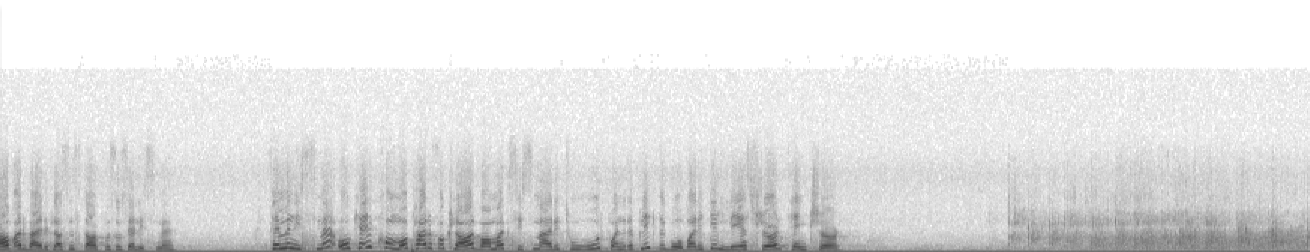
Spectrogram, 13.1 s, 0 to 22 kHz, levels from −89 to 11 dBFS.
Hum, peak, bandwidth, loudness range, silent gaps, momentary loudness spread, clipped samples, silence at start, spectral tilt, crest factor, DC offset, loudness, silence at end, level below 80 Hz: 50 Hz at -45 dBFS; -8 dBFS; 16.5 kHz; 14 LU; none; 24 LU; under 0.1%; 0 s; -6 dB/octave; 18 dB; 3%; -27 LUFS; 0 s; -46 dBFS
